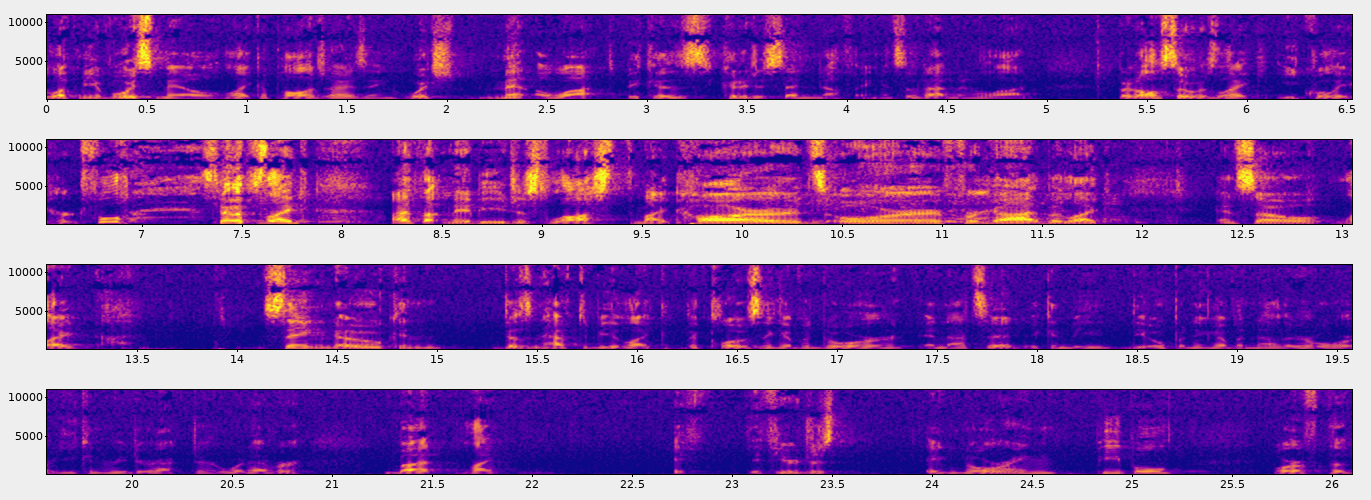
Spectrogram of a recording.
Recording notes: This is audio from our very first Discipleship Panel Conversation + Q&A, hosted by Rooted, our monthly women's gathering.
